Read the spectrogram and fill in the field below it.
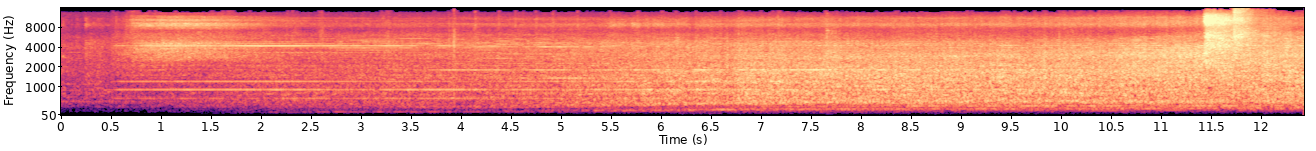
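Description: An electric locomotive hums loudly as it approaches.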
